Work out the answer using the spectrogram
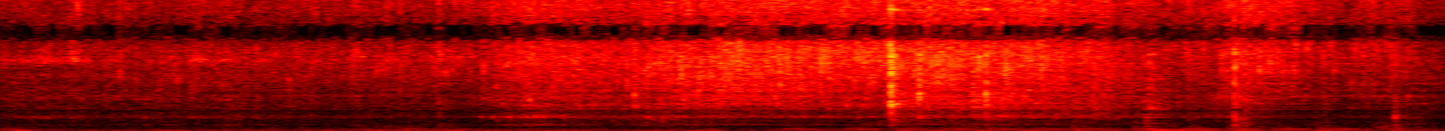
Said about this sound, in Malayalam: ഇനി ഇതിലേക്ക് വേവിച്ച് വെച്ച കടല ഇട്ട് കൊടുക്കാം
